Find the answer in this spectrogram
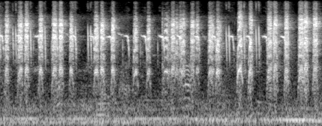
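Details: Harsh chattering of small birds used as a lure: quick, scratchy high notes in uneven clusters over a faint steady low hum.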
